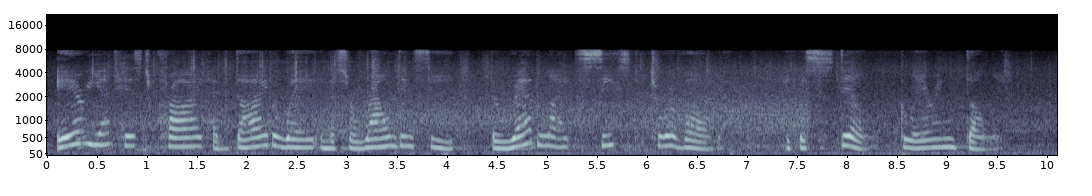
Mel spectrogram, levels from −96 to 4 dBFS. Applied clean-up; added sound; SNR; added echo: none; Run; 15 dB; reverberation time 1.6 s.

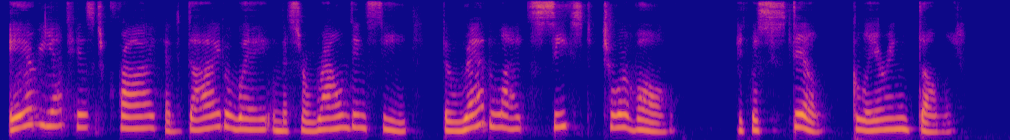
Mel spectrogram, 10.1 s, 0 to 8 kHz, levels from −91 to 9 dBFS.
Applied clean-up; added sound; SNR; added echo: neural mask model DeepFilterNet 3.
